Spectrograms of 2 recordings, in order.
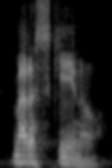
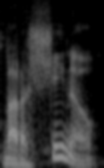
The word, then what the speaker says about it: Maraschino: And the third of our alcohol ingredients, Maraschino. Often mispronounced as maraschino, but it's a hard sound in the Italian language.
